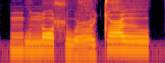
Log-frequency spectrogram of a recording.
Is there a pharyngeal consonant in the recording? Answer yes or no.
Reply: yes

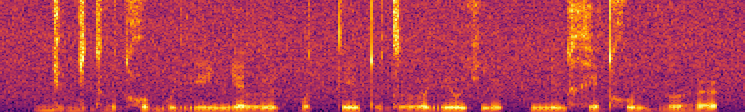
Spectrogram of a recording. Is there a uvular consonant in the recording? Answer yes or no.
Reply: yes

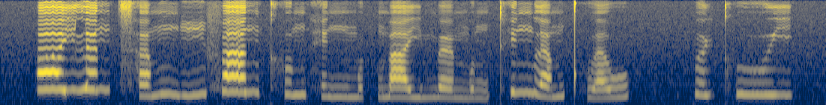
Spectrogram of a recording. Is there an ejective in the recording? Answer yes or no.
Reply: no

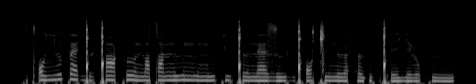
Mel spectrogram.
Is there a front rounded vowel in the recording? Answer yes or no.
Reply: yes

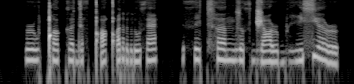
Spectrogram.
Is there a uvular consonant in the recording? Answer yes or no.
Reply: yes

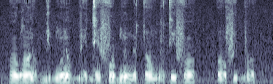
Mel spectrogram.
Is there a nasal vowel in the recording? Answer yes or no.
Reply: yes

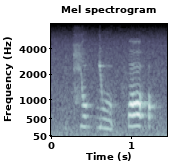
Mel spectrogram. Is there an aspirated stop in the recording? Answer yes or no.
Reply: no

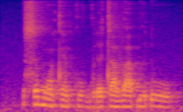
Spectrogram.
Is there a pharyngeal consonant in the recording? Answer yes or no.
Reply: no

